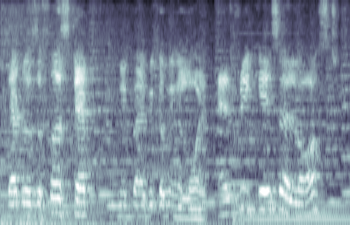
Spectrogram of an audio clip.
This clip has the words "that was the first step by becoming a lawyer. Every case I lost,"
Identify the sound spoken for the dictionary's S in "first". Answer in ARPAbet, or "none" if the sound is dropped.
none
